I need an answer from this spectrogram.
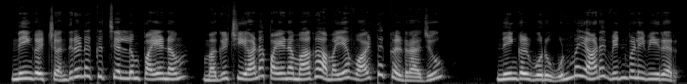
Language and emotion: Tamil, happy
